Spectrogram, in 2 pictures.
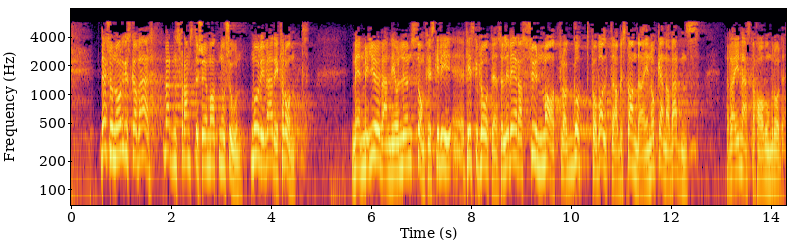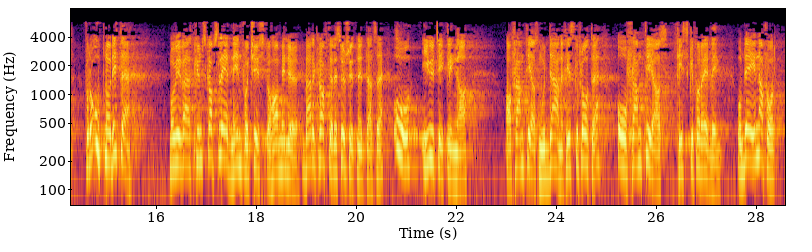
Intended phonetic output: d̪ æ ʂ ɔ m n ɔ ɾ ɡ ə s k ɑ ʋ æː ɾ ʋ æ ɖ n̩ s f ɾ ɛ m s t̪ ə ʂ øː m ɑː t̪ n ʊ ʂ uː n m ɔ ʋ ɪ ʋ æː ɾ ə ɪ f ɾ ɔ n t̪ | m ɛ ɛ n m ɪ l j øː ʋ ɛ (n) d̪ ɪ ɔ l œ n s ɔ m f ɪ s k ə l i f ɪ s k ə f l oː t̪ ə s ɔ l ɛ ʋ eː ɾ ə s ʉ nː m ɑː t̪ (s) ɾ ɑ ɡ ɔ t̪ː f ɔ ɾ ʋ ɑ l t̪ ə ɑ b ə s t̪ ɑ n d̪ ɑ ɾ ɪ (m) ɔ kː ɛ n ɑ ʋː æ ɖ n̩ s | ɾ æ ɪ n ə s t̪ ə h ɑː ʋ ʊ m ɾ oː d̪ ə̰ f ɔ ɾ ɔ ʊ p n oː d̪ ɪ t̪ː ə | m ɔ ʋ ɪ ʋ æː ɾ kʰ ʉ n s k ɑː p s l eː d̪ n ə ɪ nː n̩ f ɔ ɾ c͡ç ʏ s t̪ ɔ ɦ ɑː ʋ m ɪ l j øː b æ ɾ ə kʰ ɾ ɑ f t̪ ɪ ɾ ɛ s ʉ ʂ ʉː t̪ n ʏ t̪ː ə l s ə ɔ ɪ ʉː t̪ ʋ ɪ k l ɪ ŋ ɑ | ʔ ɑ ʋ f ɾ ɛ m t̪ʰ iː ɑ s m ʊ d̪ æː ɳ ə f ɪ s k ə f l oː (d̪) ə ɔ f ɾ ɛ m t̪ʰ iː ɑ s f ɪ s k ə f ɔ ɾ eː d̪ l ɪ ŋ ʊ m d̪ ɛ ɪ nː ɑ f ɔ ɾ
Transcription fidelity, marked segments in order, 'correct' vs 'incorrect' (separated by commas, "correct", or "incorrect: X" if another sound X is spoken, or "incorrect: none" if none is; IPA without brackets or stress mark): correct, incorrect: f, incorrect: n, incorrect: t̪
